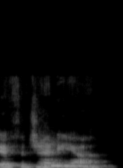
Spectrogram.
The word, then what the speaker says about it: Iphigenia: Well, there's a lot of ways to say her name. I say Iphigenia. Iphigenia.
